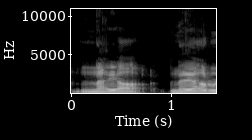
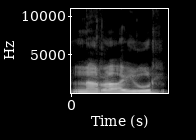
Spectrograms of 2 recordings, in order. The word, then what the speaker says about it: Narayur: And it is called Thiru Naya Nayaru Nambi temple. I'm sure saying it wrong. It's called Thiru Narayur Nambi temple.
